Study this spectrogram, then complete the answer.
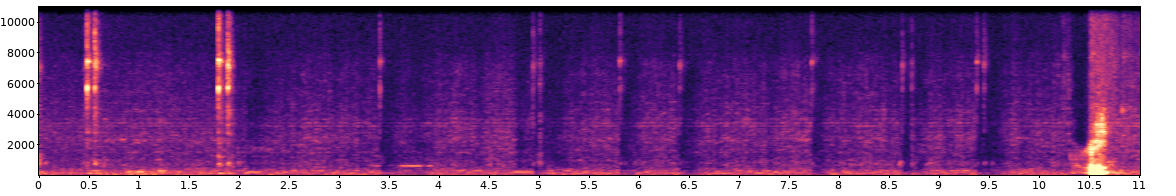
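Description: A man speaks quietly through an online call.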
